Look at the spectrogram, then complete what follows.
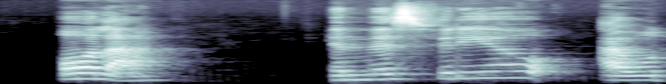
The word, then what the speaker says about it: hola: Too many students say it like this, hola. They move their lips, hola. I'm exaggerating a little bit, but to make it sound in Spanish, we want to say, cut off that O short, hola. See how I didn't have to move my lips at all to make the O sound?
